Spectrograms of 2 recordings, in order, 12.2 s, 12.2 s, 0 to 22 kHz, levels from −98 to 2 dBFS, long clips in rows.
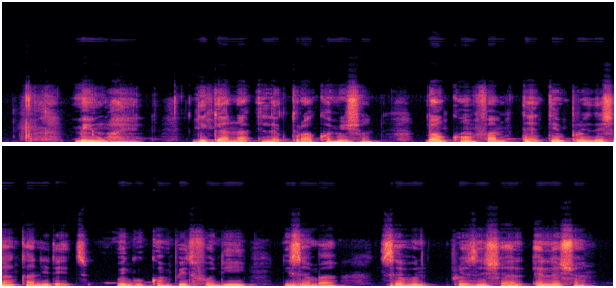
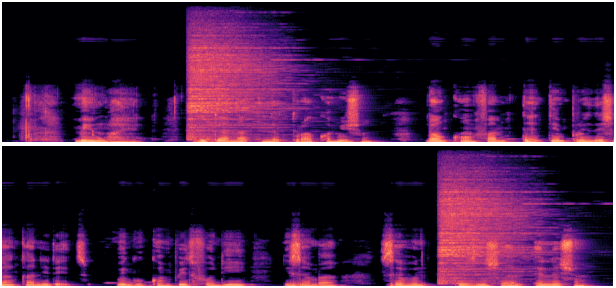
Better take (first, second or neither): first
